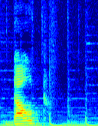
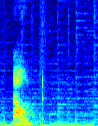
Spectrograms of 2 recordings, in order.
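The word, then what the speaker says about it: doubt: wise वरना certainly यकीनन डाउट दोस्तों यह ल डाउट है इसमें भी साइलेंट है डाउट शक डेट इसमें भी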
